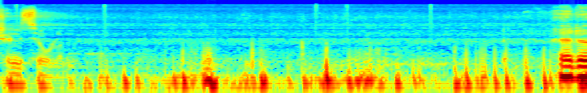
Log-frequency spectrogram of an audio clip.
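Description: A pause in a man's amplified speech: faint, irregular low thumps and murmur, with a low hum under them.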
